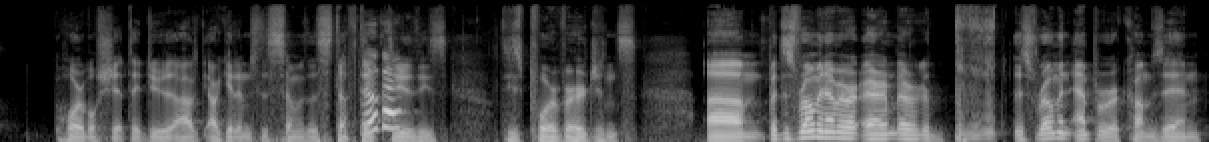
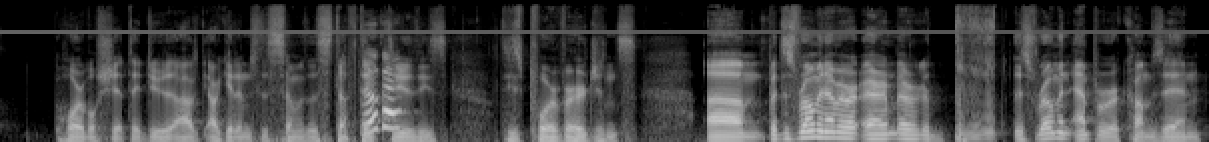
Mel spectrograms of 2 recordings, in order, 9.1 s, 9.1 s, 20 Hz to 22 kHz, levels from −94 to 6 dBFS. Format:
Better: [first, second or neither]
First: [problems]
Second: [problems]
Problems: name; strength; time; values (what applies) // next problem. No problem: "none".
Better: first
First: none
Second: high-pitched whine; faint; throughout; 8.5 kHz, 25 dB below the speech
